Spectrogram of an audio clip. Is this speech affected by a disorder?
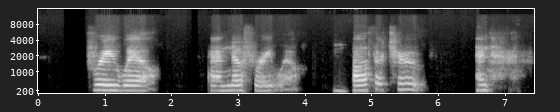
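Yes: speech impediment; speech impediment after stroke; possibly a bit slower than before, needs extra time to speak.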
